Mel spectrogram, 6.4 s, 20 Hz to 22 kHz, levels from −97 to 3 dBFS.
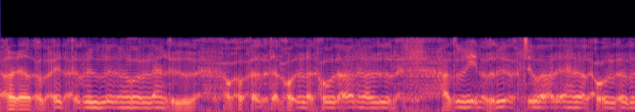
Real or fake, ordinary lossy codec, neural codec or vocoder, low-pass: fake; none; autoencoder, 22.05 kHz, a latent of 192 numbers a frame, VITS, trained on many speakers; 5.4 kHz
